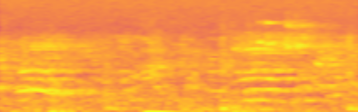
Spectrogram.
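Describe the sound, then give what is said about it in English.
A basketball dribbled on a hardwood court during a Saugatuck versus Gobles game, a few dull repeated thumps in an uneven rhythm beneath steady crowd murmur and arena noise, moderately quiet. “Deanna with the dribble.”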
